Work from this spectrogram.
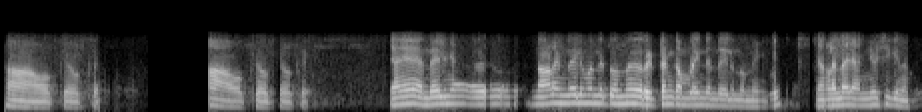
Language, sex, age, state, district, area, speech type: Malayalam, female, 18-30, Kerala, Kozhikode, rural, conversation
